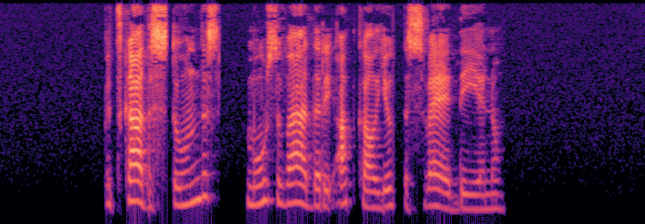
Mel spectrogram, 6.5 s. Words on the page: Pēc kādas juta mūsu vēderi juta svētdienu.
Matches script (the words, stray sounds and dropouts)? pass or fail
fail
